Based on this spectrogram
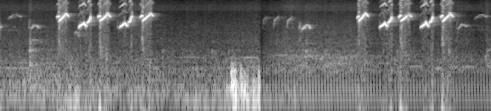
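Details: Natural-sound cinereous tit song for prompting caged birds: two bursts of roughly five piercing, high rising-falling notes about a second long, with a soft thud and faint scattered chirps in the gap between them.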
